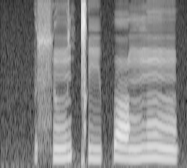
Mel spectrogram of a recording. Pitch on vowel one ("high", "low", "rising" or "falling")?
rising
